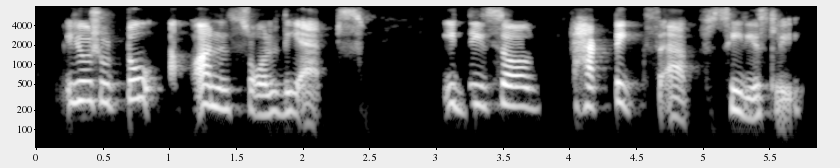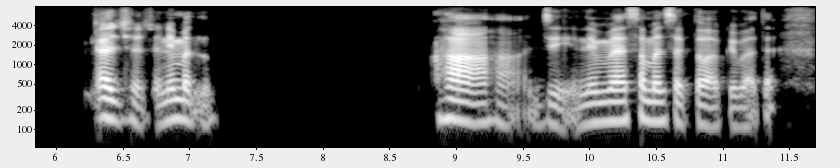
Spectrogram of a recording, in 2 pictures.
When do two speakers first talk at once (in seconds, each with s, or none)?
none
